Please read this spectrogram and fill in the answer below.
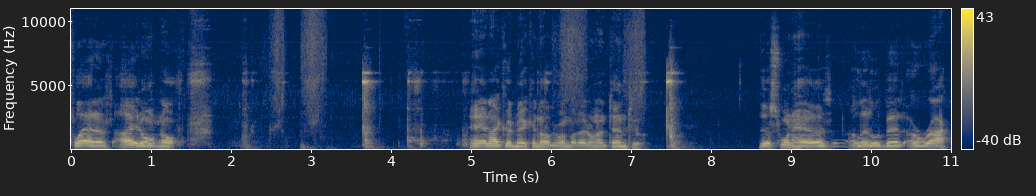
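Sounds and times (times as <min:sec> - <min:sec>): metal mold clacking on stone: 0:03.6 - 0:04.4.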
